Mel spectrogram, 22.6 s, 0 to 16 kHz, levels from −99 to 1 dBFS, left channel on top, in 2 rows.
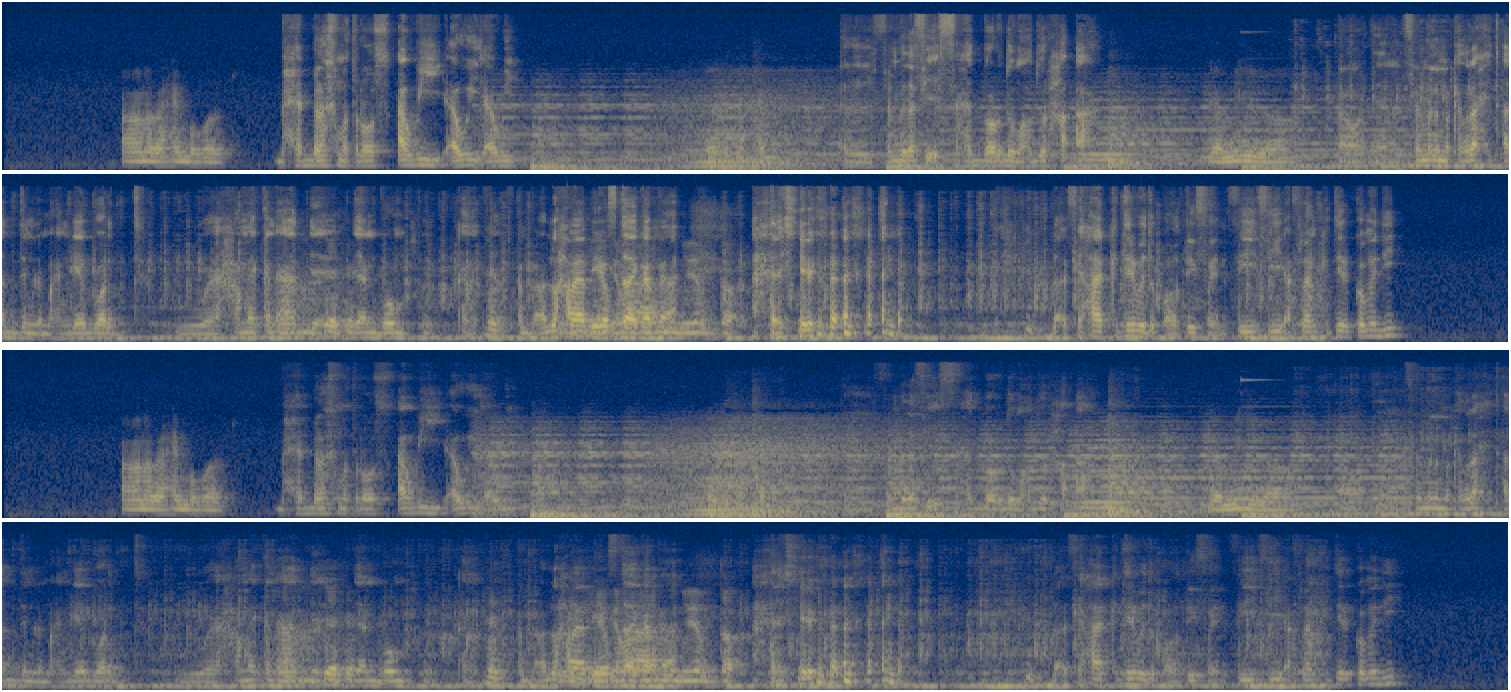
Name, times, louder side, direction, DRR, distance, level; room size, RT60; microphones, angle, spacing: voice 1, 0.9-1.7 5.2-5.8 8.9-9.7 13.3-14.0 14.9-15.1 15.4-16.8, equal, 5° right, 0.7 m, -34 dB
voice 2, 2.0-3.9 6.3-8.2 10.0-16.4 16.9-17.6 18.7-21.8, left 6 dB, 75° left, 0.4 m, -33 dB
sound 1, 3.5-10.6, right 4 dB, 40° right, 0.3 m, -37 dB
sound 2, 9.6-21.2, left 1 dB, 55° left, 2.6 m, -41 dB
11.5 x 6.4 x 2.2 m
head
